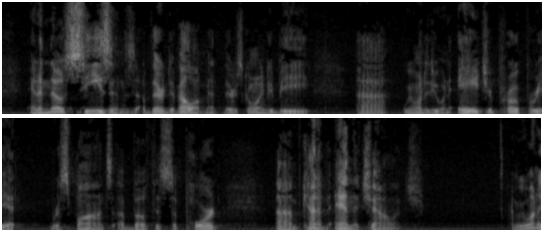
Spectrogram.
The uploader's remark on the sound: session 1, of our first annual Parenthood Conference at Coastline Church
